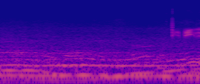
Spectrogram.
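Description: Rallycross car engine running at a steady note as the cars take a hairpin, heard from trackside.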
